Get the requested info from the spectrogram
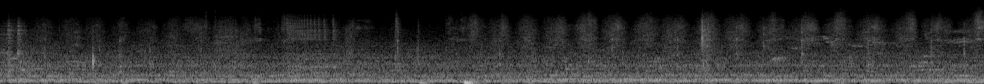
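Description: Rolling pin rolling dough out into a thin round on a floured worktop: a steady rubbing sound as it is pushed back and forth, with a soft thump about four and a half seconds in.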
